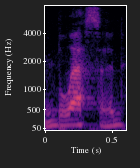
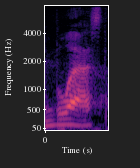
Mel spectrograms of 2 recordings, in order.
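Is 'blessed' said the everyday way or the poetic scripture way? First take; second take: poetic; everyday. First: It is said the formal, poetic way. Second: It is said the ordinary, everyday way. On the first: This is the word when reading scripture aloud. "when we're reading scripture, we say blessed" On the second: This is the word in normal speech. "Normally we would say blessed"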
